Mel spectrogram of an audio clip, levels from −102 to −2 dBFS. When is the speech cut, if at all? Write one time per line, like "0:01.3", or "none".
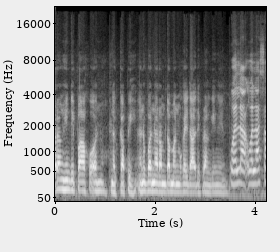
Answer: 0:01.0
0:03.5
